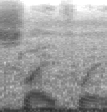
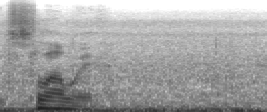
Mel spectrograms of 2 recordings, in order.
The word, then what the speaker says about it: Slaithwaite: public flogging offense to refer to it as slave way. Slow it.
